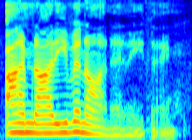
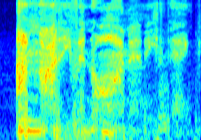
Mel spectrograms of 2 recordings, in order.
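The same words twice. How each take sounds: First: Said in the usual way. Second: Hushed, confiding whisper; whispered aside. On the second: Real, not acted. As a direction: whisper it like a secret confession. Aside, then repeated as catchphrase.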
